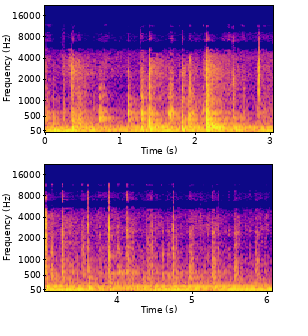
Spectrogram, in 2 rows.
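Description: Irregular small plastic clicks from the cutter-release wheel of a TVS RP3200 Plus thermal receipt printer being turned backward by finger, backing out a jammed auto-cutter blade. The clicks are sharpest in the first couple of seconds and grow fainter after, over a steady low hum.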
